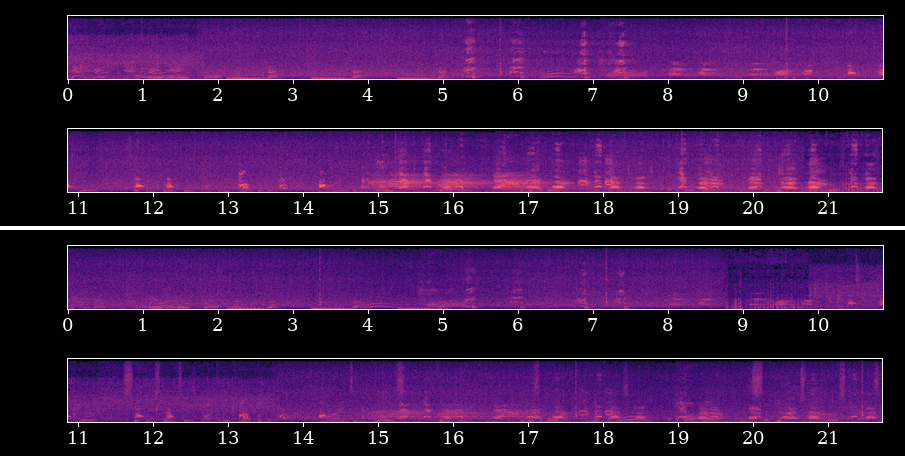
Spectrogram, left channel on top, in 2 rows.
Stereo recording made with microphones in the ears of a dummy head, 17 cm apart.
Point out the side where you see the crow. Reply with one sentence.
In this clip you hear the crow on the left.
